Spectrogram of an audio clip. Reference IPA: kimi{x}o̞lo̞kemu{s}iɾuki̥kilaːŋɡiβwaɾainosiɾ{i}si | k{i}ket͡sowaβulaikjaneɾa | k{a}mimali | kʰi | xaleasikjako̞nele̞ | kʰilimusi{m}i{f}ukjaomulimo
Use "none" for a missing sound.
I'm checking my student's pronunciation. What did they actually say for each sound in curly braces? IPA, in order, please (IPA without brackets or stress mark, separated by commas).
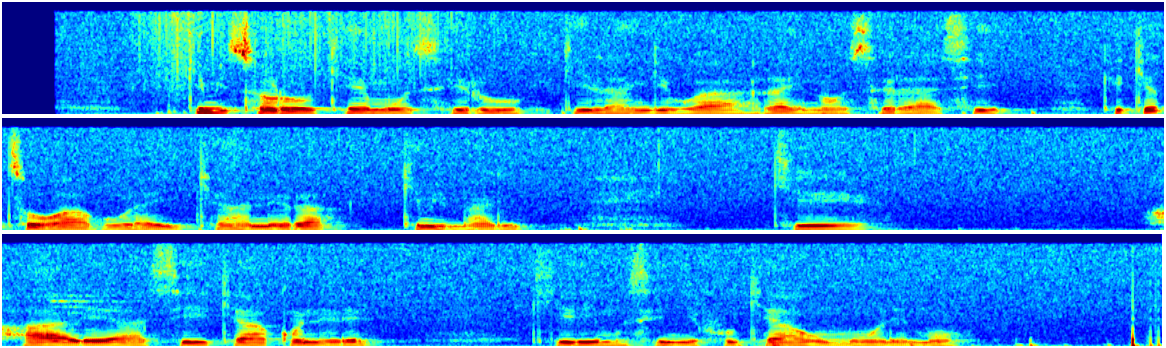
s, s, a, i, i, ɲ, f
